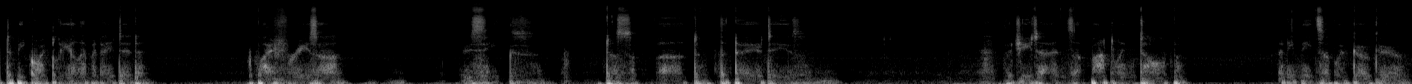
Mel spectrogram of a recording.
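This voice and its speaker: A man whispers throughout in an ASMR style, hushed and unvoiced. He narrates like a trivia host, taking his time and phrasing each piece deliberately, with pauses in between. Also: rough recording.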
